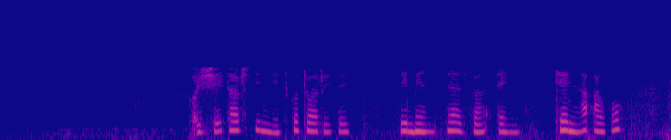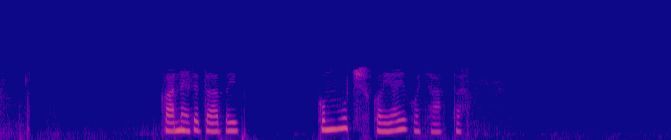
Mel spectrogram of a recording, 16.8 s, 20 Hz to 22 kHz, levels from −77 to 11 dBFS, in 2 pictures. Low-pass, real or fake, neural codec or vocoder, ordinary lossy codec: 3.6 kHz; fake; codec, 16 kHz in and 24 kHz out, 0.6 kbps, FocalCodec, streaming, 2048 codes; MP3, 16 kbps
